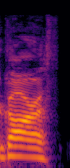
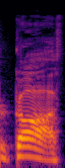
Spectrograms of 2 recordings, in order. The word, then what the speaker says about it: goth: You just got weaseled by my dogs are Garth. Garth? Dogs are not Garth. The dogs are goth. Let's keep that straight, okay?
